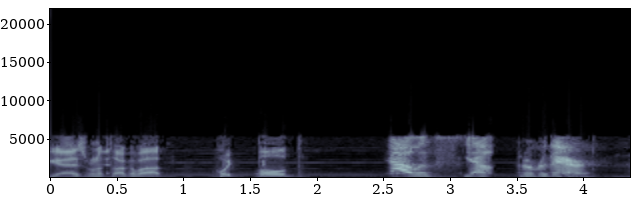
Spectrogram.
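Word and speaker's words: Hytbold: want to talk about Huitbold? Yeah, let's head over there. It's a very poor Swedish impression by me, but. Yeah, Huitbold. Huitbold. So yeah, it's internally we pronounce it Heitbold, but who am I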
